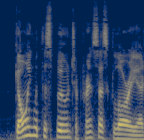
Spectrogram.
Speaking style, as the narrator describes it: she cried

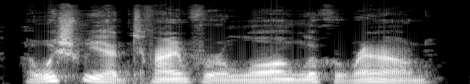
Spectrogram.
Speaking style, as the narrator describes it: Rick said

